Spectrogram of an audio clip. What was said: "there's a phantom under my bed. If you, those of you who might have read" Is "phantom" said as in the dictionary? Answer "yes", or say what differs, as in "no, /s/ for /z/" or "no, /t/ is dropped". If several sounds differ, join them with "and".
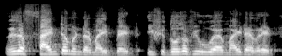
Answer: yes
